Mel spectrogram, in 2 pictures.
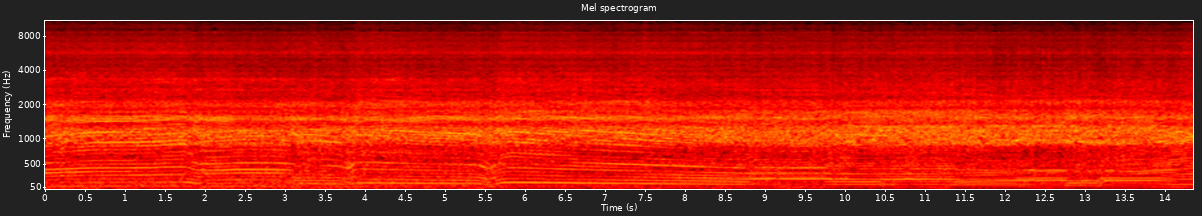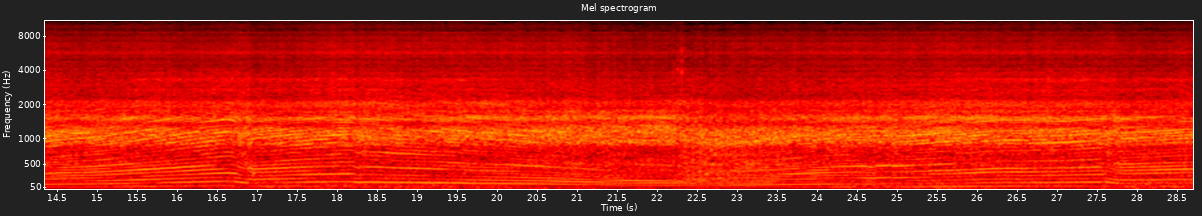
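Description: Ducati Panigale 899's V-twin engine at full track pace, rising in pitch through the gears with sharp drops at each upshift, then falling away under braking and climbing again out of the corners. A steady wind rush lies under it.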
